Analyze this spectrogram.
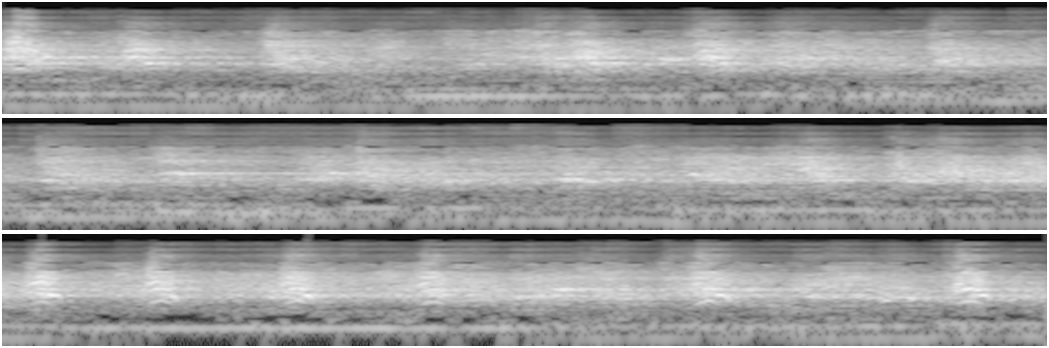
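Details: At a dog show, an American Pit Bull Terrier gives repeated short barks, loosely spaced a little under one per second, half-buried in continuous crowd talk and indoor echo.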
